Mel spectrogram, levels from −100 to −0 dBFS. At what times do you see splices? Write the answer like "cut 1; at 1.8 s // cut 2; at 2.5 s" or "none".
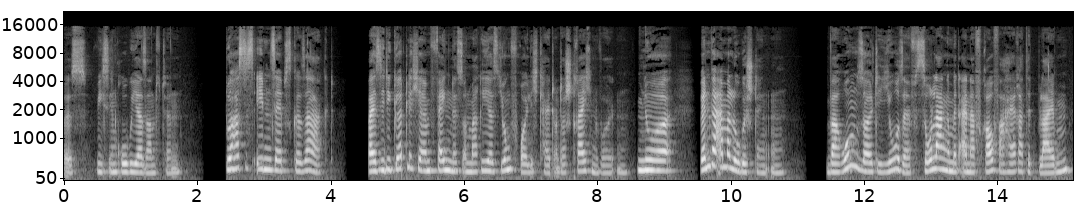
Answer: cut 1; at 8.5 s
